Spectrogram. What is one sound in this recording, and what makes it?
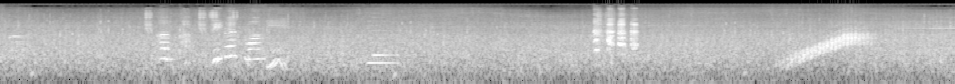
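Water rushes steadily over a waterfall.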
